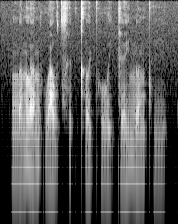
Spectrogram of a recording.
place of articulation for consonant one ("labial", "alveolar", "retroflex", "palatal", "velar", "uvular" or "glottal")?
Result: velar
